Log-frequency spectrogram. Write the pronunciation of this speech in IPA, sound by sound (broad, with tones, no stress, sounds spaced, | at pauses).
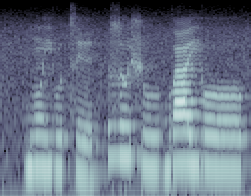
ɡ ũ˨ j u˨ t͡s ɪ˨ | z ʊ˦ ʃ uː˨ ɡʷ aː˦ j oː˦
